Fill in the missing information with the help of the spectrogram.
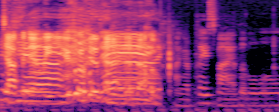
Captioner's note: laughter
